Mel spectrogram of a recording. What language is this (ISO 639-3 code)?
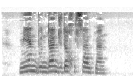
uzb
